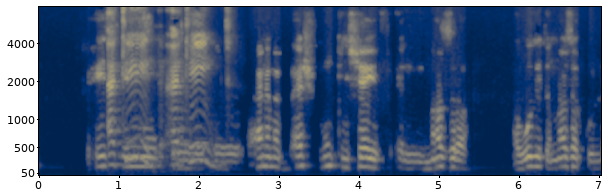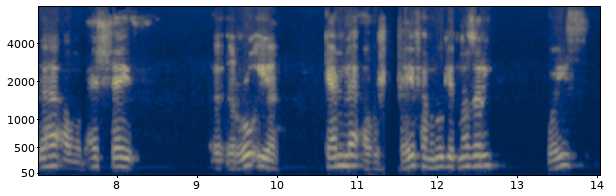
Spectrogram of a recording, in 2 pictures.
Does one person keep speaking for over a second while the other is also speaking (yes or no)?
yes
